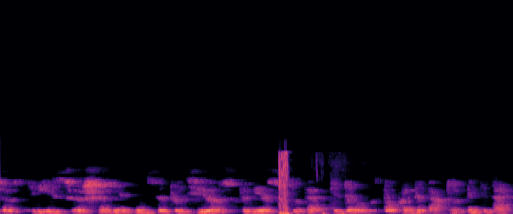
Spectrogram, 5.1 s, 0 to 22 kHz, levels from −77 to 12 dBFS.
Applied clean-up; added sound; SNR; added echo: classical method WPE with log-MMSE.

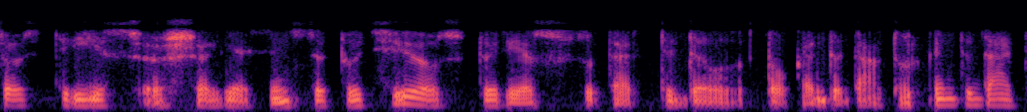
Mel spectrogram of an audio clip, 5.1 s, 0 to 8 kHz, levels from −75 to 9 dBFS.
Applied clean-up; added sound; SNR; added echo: none; none; none; none.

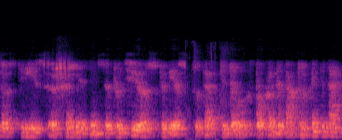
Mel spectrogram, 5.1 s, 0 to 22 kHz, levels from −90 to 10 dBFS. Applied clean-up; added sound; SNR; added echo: neural separator model SepFormer DNS4.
